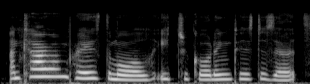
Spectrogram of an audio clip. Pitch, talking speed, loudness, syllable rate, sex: 260 Hz, 195 wpm, -17 LUFS, 5.2 syllables/s, female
